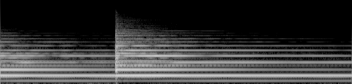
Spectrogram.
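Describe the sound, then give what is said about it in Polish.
The peace bell on Grunwald Square (Plac Grunwaldzki) is struck once, its deep resonant tone ringing out over an earlier hum that is still sounding, then slowly fading with rich, shimmering overtones. No one speaks. “To jest też pewien symbol, że uderzamy w dzwon pokoju.”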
